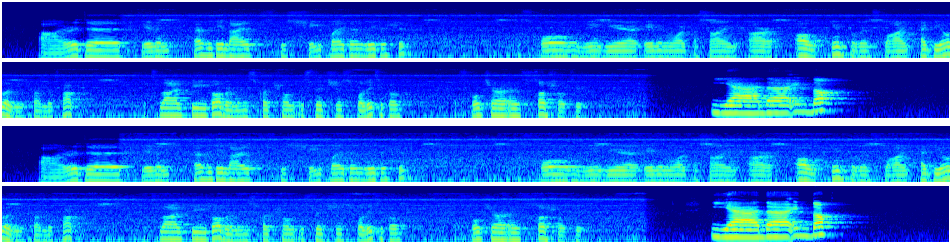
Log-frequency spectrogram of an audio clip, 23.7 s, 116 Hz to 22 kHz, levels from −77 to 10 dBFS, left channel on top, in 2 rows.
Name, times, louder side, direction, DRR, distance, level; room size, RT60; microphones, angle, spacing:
voice 1, 0.5-2.1 2.4-5.1 6.5-12.8 13.7-16.9 17.6-19.1, left 1 dB, 10° left, 4 dB, 0.4 m, -37 dB
sound 1, 1.5-19.9, right 3 dB, 30° right, 0.7 m, -47 dB
voice 2, 20.7-22.3, right 4 dB, 65° right, 10 dB, 0.5 m, -25 dB
13.5 x 7.0 x 3.7 m, 0.91 s
head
